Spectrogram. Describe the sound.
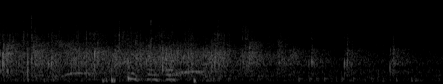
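An audience claps together in a steady, dense patter of many hands that stays fairly even for several seconds, then thins slightly toward the end. A faint voice murmurs underneath.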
